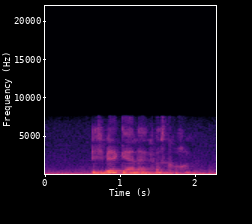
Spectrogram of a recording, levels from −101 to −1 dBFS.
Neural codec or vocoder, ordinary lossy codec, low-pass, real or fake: none; none; none; real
